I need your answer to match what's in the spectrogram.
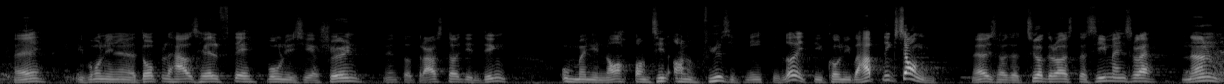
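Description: A man's voice: medium pitch, a little hiss or hum. An older man with a Bavarian accent doing a satirical stage monologue, rambling and breaking himself off, tagging nearly every line with a little question. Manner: rambling, self-interrupting, tags lines with "ne?" and "gell?". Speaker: cabaret performer. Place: live stage before an audience.

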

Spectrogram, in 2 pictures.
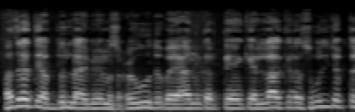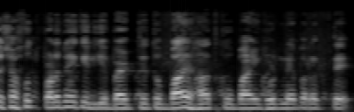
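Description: Man, religious teacher, explanatory lecture, somewhat high voice, slightly distant mic. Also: steady tone, normal speed, darkish tone. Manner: explanatory, recounting traditions and adding asides to listeners.

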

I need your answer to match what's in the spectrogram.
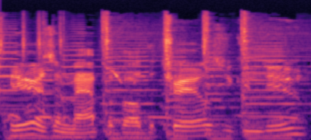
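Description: A man's voice: medium pitch, moderate pace, over music. A man in his forties chatting casually as a travel vlogger, filming outdoors at a beach and in a car. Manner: chatty, joking tour-guide talk.

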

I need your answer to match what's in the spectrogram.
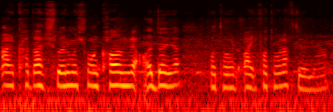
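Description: A young woman vlogging on her phone outdoors and in a cafe, chatting casually and swinging between giddy teasing and low grumbling complaints. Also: little pitch movement, fairly quick. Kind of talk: casual vlog chat. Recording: loud background music. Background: music playing.

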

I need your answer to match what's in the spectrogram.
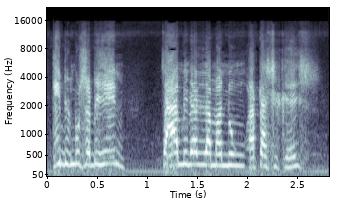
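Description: A man playing a blustering male police chief in a slapstick comedy, shouting insults at his men. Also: very high-pitched, steady tone, brisk, a little hiss or hum.

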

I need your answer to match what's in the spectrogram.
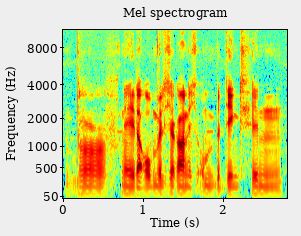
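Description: Male let's play host, gravelly, cracks jokes at the game's characters. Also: low voice, flat delivery, brisk, fairly bright tone. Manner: joking, mocking game characters. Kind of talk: casual gameplay commentary.

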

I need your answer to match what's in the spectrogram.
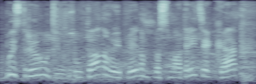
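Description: A man's voice: high-pitched, racing. A man giving live analytical sports commentary as the second commentator at a fight. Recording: loud arena crowd behind.

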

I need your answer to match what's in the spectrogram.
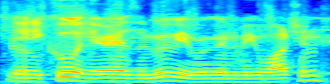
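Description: A man's voice: mid-range voice, quick pace. Upbeat vlogger man in his twenties. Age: 20s. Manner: upbeat, rambling with many fillers. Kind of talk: casual vlog chat. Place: outdoors beside a house, and a kitchen. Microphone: handheld phone camera at arm's length. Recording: noisy outdoor phone recording.

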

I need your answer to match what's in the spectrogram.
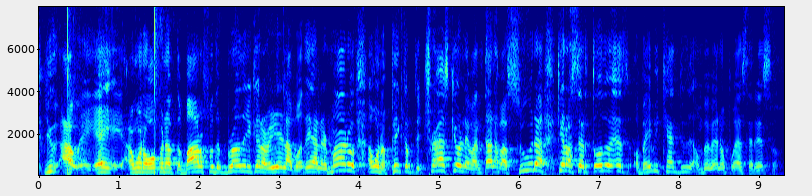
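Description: A man with a very high voice preaches a sermon in a church service. He switches between English and Spanish line by line and calls his listener "hermano". His delivery is energetic, rising loud on key words and dropping to quiet asides. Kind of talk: bilingual sermon, preaching and translating himself.

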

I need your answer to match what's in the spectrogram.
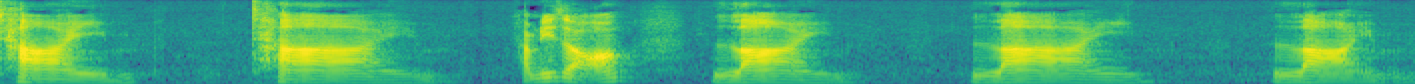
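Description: A man teaching English pronunciation, his voice very bright and forceful. He stretches each model word out slowly and says it several times. Between the words he gives patient explanations. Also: medium pitch. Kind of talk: pronunciation lesson.

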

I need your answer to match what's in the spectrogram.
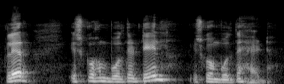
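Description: A man's voice: mid-range voice, sing-song, fast talker, husky. A man teaching a basic physics lesson in a casual, chatty way, repeating points often and mixing English phrases into Hindi. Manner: chatty, repeats himself, mixes English phrases, calls viewers children.

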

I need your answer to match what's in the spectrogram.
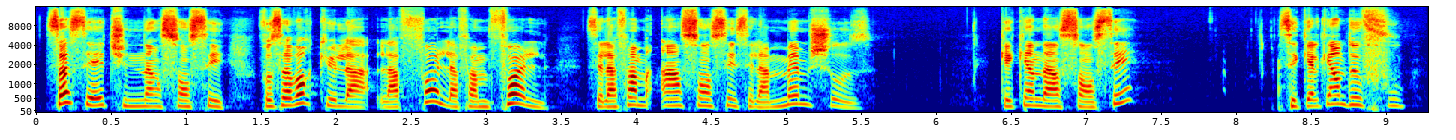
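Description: A woman's voice: on the high side, expressive, normal speed, no echo, clean studio sound. A woman giving an interactive Bible lesson to a small group, asking them questions and writing on a board as she goes. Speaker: Bible teacher. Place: meeting room with a small group.

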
